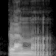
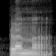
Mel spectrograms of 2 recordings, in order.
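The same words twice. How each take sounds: Both takes have the same delivery.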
